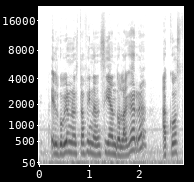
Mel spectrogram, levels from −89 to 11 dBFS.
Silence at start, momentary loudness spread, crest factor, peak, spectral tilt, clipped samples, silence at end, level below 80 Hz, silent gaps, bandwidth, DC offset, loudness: 0 s; 8 LU; 16 dB; -14 dBFS; -4.5 dB/octave; under 0.1%; 0 s; -48 dBFS; none; 16.5 kHz; under 0.1%; -29 LUFS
